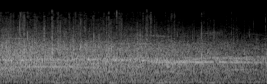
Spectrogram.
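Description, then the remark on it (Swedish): Steady, dense applause from a crowd, many hands clapping at once in a continuous wash of sound that stays loud and even for a few seconds before easing slightly. “så kom jag in och förväntade mig stora applåder när jag ja, men, äntrade scenen.”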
